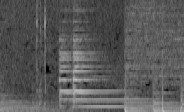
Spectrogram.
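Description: Background music with a click and a bright bell-like chime, a subscribe-button sound effect, about three-quarters of a second in; a heavy bass beat starts about a second and a half in.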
